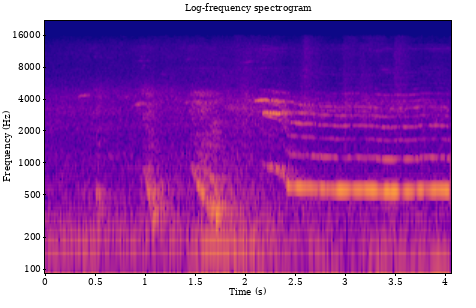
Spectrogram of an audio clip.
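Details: Boerboel called Cuddy letting out a drawn-out, steady tonal howl that holds one pitch, preceded by softer sliding whines over a background hum.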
